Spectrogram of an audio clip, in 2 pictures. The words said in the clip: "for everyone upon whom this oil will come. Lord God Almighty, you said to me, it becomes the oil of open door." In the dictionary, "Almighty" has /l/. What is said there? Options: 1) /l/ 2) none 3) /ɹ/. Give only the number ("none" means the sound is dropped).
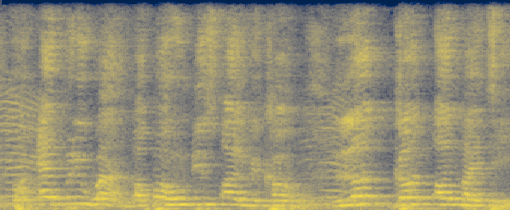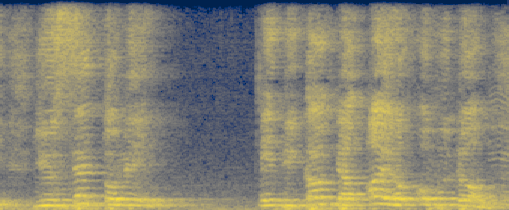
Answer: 1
